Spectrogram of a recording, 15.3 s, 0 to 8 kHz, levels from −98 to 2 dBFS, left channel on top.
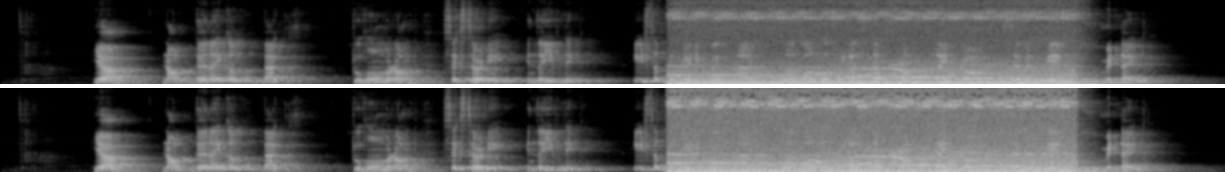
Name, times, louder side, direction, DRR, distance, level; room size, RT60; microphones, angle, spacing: voice 1, 1.2-1.6 2.0-3.6 4.4-5.3 5.6-7.3 7.9-14.3, equal, 5° right, 6 dB, 5.0 m, -27 dB
sound 1, 8.3-13.5, right 2 dB, 75° right, 2.7 m, -19 dB
30.0 x 22.0 x 8.7 m, 1.2 s
head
